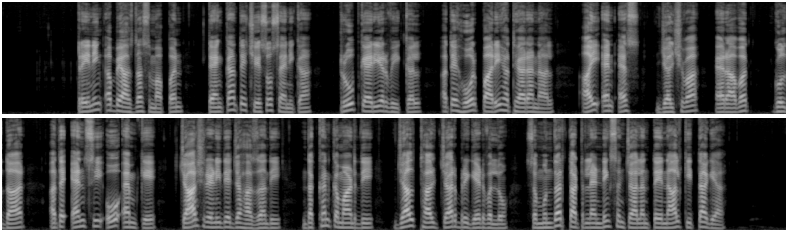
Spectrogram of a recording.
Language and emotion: Punjabi, neutral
